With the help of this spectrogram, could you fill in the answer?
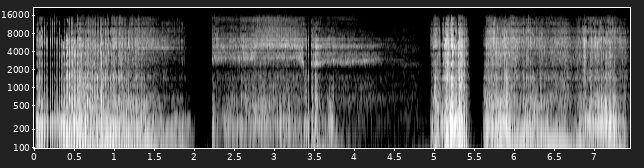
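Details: A sleeping dog snores loud and rough, with deep grating breaths broken by a brief silence and a sharp, heavy snort near the end.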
